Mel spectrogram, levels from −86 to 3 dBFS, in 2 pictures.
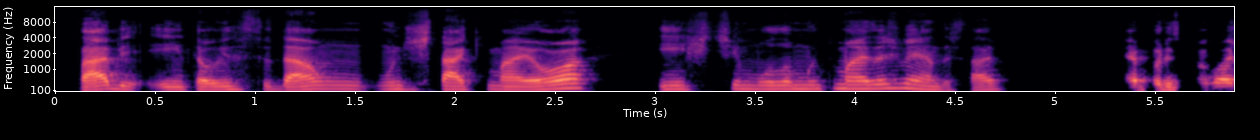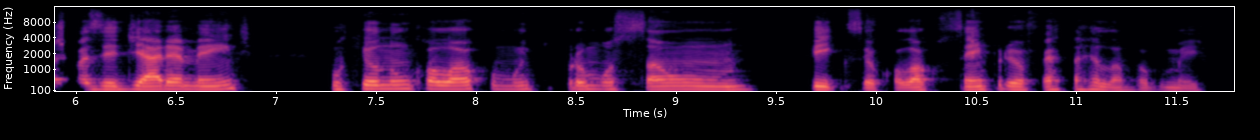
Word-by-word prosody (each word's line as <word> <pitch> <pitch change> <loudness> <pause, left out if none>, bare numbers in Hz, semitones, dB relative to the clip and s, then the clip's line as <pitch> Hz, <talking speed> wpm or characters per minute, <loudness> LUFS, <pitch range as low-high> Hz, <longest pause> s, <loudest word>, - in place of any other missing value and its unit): sabe. - - +6
Então 125 +1 -1
isso 135 -1 -7
dá 130 +3 +5
um 160 -2 -7
um 150 - -7
destaque 140 -1 0
maior 150 +8 +5 0.3
e 150 +2 -4
estimula 155 +1 -4
muito 165 +3 -6
mais 165 -1 +3
as 180 +2 0
vendas, 140 - -2
sabe. 130 +2 -5 0.6
É - - +3
por 125 -1 -3
isso 125 - -3
que - - -18
eu - - -18
gosto 145 0 +4
de - - -15
fazer 140 -1 0
diariamente, 145 +3 +3 0.4
porque 145 +2 -2
eu 160 - +6
não 165 +1 0
coloco 155 -1 +3
muito 145 +1 -9
promoção 140 -2 -2 0.3
fixa, 135 - 0
eu - - -7
coloco 115 +1 -1
sempre 135 +2 -1
oferta 130 0 -4
relâmpago 110 -6 -7
mesmo. 95 -3 -11
140 Hz, 190 wpm, -27 LUFS, 130-155 Hz, 0.6 s, sabe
